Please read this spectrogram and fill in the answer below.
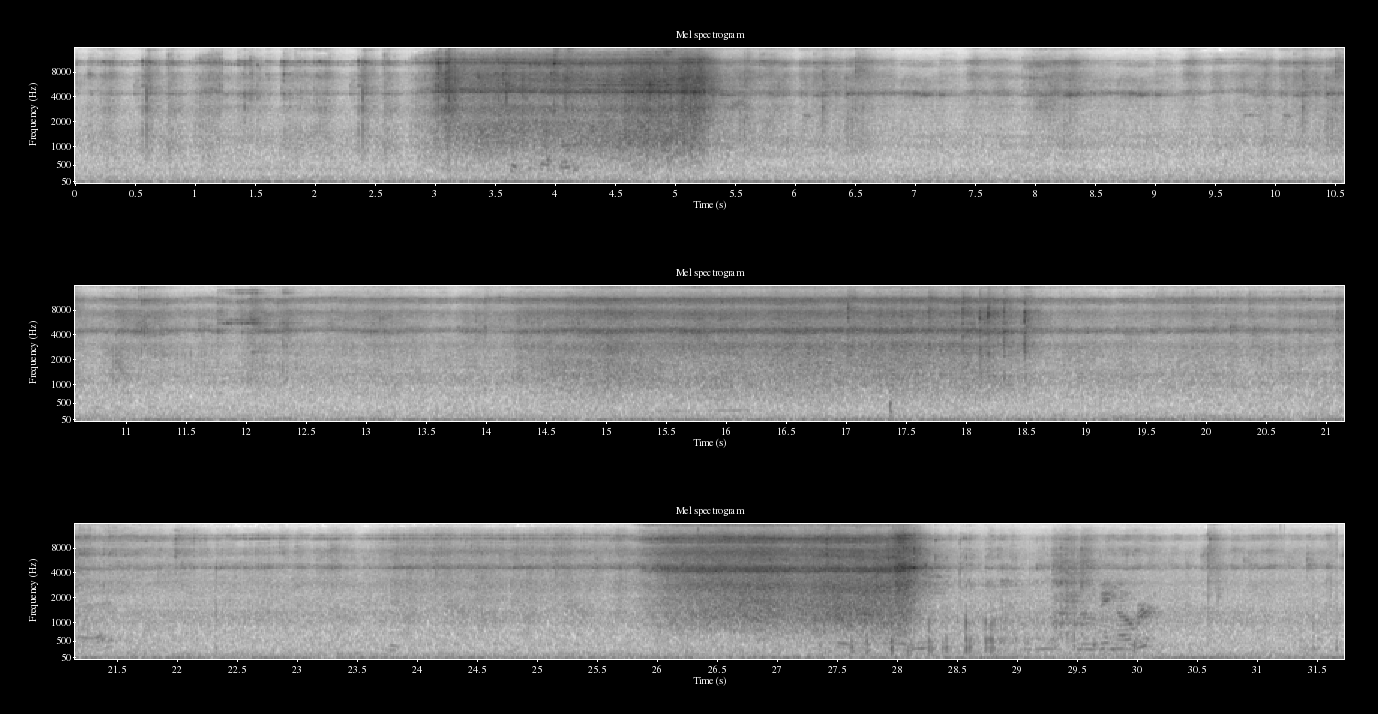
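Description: Thousands of plastic dominoes toppling in a chain reaction: a continuous clicking clatter. It swells into a louder rush twice, about three seconds in and again near the end.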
